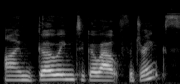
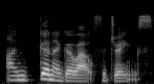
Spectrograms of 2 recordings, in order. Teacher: Going to becomes gonna.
